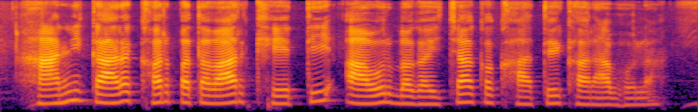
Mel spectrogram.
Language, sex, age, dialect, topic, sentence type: Bhojpuri, male, 31-35, Western, agriculture, statement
